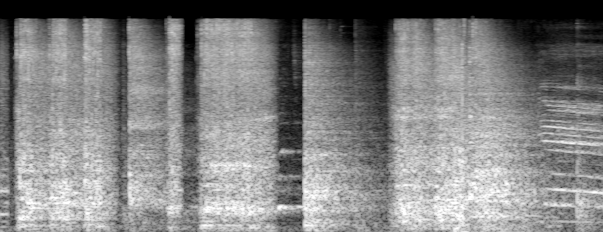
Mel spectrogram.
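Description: A power tool cutting through lines in a car's engine bay, in two long runs of about three seconds and two seconds, each fading as it goes. Voices come in near the end.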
